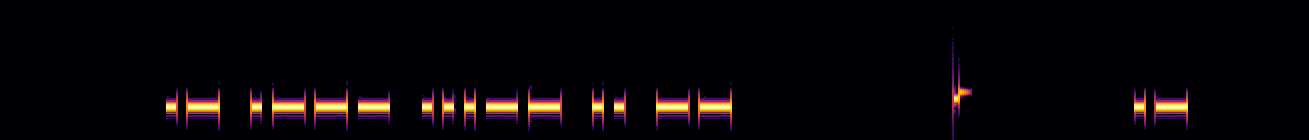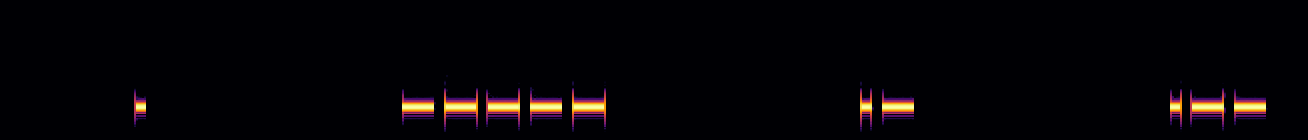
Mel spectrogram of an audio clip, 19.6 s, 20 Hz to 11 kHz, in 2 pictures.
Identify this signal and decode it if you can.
Morse code, heard as a keyed tone, about 15 wpm, spaced as for 6 wpm, 700 Hz. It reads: AJ3IM AE0AW
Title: USA Call Signs - 5 Characters - 8x Character Spacing - 15wpm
